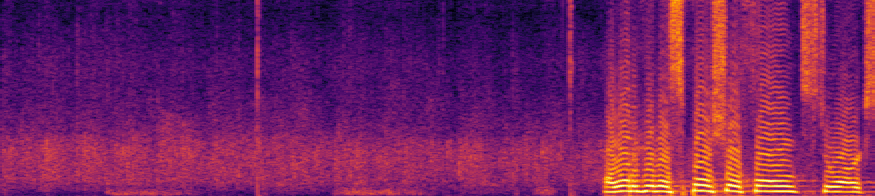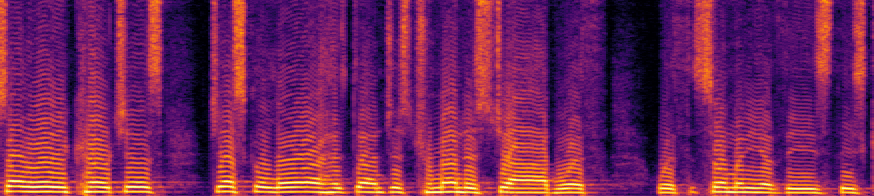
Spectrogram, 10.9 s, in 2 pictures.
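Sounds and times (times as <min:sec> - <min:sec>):
audience applause: 0:00.0 - 0:04.5
speech: 0:03.8 - 0:10.9.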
